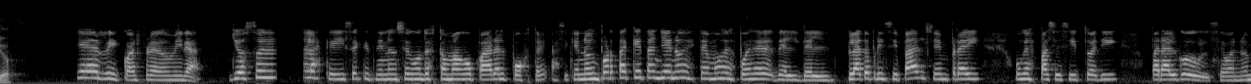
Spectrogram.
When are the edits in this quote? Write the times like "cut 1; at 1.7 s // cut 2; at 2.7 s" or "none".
none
